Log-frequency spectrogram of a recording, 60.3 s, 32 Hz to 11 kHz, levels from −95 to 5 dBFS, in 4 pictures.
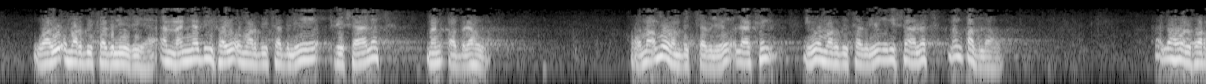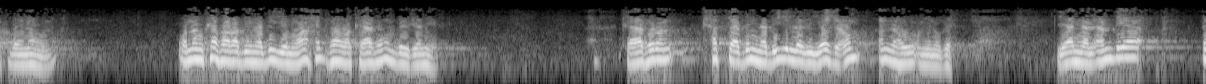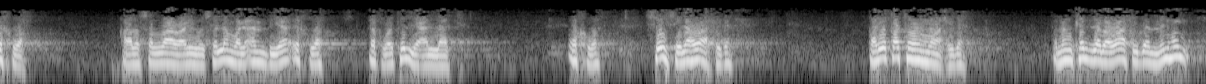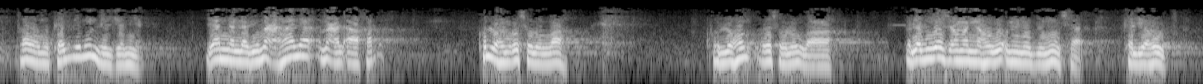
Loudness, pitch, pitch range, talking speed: -14 LUFS, 150 Hz, 130-175 Hz, 80 wpm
